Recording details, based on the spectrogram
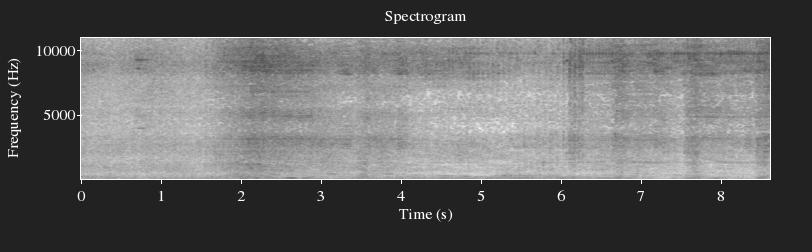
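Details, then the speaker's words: Honda TMX Alpha single-cylinder motorcycle after 4-pin CDI conversion for stator problem, kickstarted: steady low thump over street background, no misfire or knock; running normally. "So, irekta muna natin at subukan nating i-kickstart at paandarin natin yung motor."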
